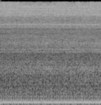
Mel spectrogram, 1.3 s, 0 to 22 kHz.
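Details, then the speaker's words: 2002 Jeep Grand Cherokee 4.7 HO with a coil-melting problem, restarted after an unplugged coil had left it on seven cylinders: steady, even idle with no misses, all eight cylinders firing again. "All right, start her back up. And we have all eight cylinders."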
